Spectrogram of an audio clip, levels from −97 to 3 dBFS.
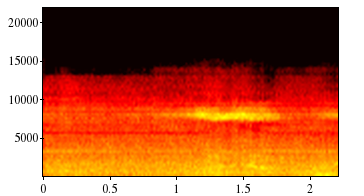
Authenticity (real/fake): fake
